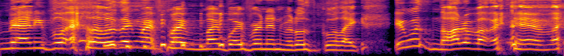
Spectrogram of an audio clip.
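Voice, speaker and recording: A woman with a Spanish accent speaks in a high pitch, her tone animated and her intonation lively. Noticeable background noise runs beneath her voice. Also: moderate pace. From Mexico, raised in the US from age three. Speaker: podcast host. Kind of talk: casual chat.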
